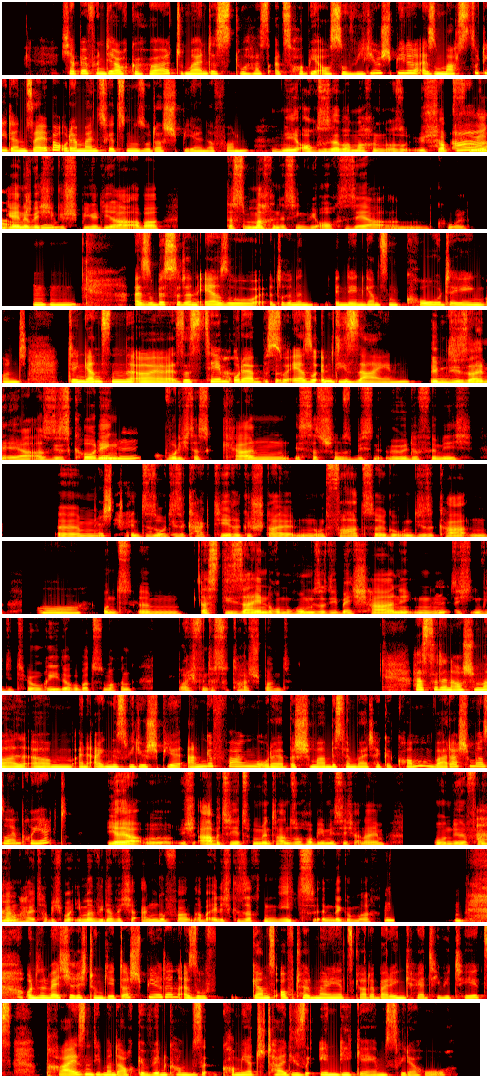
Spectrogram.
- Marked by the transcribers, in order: chuckle; "drumherum" said as "drumrum"; laughing while speaking: "nie"; chuckle
- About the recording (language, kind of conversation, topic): German, podcast, Wie bewahrst du dir langfristig die Freude am kreativen Schaffen?
- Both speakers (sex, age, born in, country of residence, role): female, 18-19, Germany, Germany, host; male, 25-29, Germany, Germany, guest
